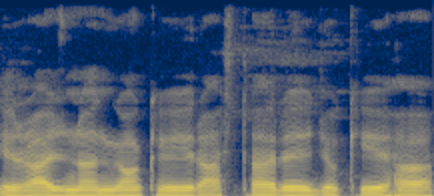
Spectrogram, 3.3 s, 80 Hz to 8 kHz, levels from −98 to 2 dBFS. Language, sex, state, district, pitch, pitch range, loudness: Chhattisgarhi, male, Chhattisgarh, Rajnandgaon, 115 Hz, 110-115 Hz, -14 LUFS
